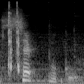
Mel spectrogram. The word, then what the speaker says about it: seppuku: bukan juga dibaca Kirihara tapi ini bacanya sa buku yang artinya potong perut Nah bisa dibilang kanjinya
